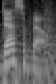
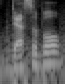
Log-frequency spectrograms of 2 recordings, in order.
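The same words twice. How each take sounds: First: The word is pronounced in an altered way. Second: The word has its usual standard pronunciation. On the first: "they pronounce it decibel" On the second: "how it's actually pronounced"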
